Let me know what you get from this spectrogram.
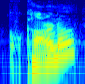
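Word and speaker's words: Qarna: that that was like I think it's pronounced Cara see there's no q u after the Q which throws me off but um q a RNA a that's on page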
